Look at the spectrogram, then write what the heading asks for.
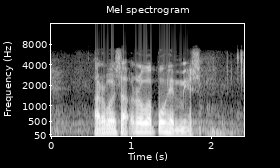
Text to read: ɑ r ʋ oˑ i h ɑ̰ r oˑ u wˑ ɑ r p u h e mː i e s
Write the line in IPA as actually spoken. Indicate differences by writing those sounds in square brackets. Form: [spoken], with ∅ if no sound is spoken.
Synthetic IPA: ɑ r ʋ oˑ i [s] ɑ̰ r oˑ u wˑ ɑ [∅] p u h e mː i e s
